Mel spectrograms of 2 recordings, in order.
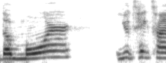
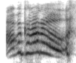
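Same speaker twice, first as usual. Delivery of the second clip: high, loud one-word reply; imitated friend's answer; 13 semitones higher, 8 dB louder than usual. Host imitates friend explaining gunk on his face, high and loud.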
